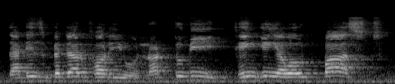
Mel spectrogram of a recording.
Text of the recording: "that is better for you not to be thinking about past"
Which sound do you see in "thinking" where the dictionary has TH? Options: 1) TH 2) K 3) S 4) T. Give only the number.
4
